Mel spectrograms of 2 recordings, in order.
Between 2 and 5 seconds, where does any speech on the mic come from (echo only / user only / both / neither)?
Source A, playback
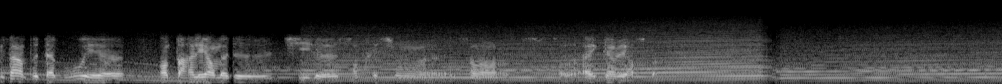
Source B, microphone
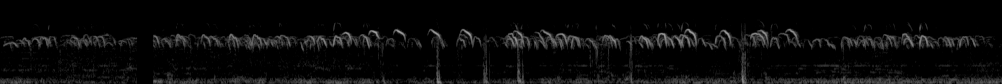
neither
